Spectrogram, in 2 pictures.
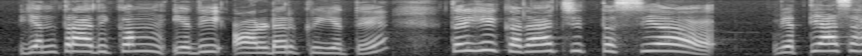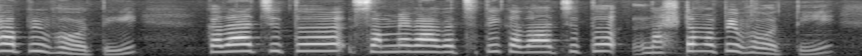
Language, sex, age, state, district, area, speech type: Sanskrit, female, 18-30, Karnataka, Uttara Kannada, rural, spontaneous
